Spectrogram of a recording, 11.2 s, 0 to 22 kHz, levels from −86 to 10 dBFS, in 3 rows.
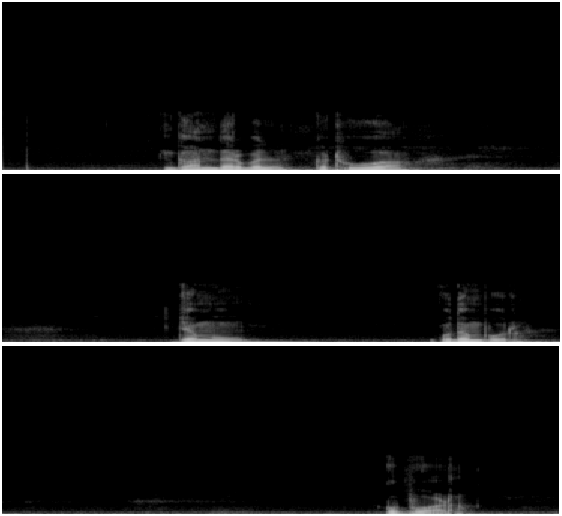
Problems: background sounds at intervals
